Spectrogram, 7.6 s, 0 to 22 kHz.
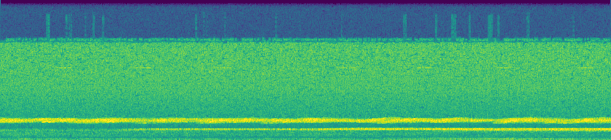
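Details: Massed spring peepers calling with American toads in Michigan on the night of 24 April 2025, stars out with some overcast: an unbroken high-pitched peeping drone layered over a lower sustained trill, with faint low rumble beneath.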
